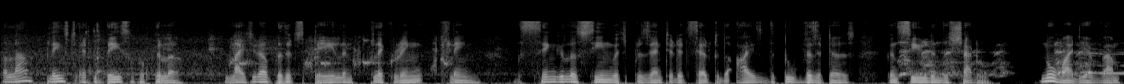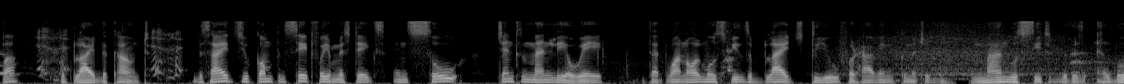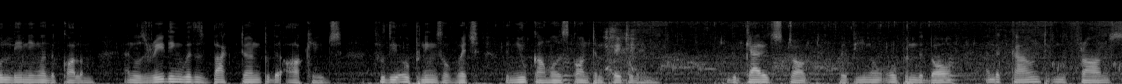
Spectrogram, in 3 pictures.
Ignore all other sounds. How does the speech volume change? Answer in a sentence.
The loudness of the talking stays about the same.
